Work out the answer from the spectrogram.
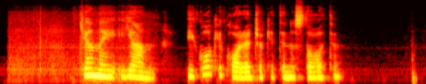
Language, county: Lithuanian, Kaunas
